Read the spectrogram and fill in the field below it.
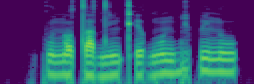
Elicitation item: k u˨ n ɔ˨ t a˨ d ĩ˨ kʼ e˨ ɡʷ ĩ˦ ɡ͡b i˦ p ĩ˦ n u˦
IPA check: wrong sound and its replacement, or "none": none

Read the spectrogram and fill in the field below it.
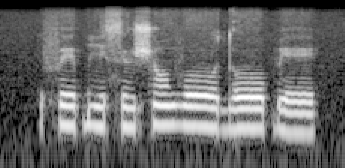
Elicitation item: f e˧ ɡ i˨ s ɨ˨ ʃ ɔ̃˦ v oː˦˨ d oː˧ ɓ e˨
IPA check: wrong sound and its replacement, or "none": ɡ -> ɓ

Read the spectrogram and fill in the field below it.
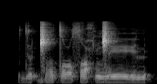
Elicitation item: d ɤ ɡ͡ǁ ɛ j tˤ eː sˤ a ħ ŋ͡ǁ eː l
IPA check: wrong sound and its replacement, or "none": none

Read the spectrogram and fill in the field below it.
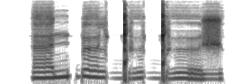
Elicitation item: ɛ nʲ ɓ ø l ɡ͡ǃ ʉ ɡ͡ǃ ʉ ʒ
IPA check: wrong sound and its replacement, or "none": none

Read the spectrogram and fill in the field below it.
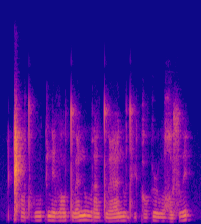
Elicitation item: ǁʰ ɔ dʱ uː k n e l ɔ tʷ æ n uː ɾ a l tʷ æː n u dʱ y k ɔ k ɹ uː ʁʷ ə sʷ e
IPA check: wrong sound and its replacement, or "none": none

